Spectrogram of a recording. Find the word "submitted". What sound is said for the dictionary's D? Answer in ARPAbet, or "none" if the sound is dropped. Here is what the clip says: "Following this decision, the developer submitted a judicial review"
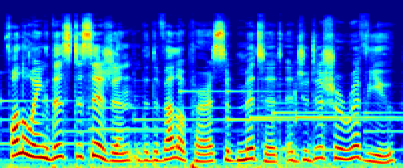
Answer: D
